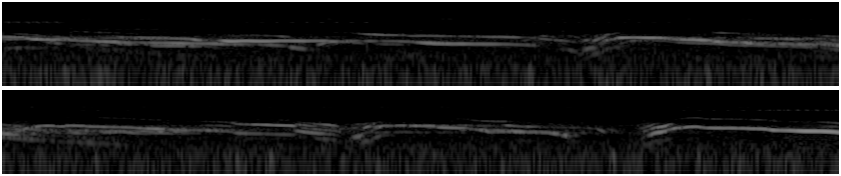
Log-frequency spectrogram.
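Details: Several black-backed jackals wailing together at night in Botswana, long drawn-out falling howls overlapping, broken by sharp upward yelps around every two seconds, over a faint background insect trill.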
